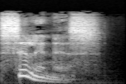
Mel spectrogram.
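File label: "silliness", British English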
